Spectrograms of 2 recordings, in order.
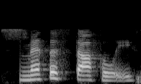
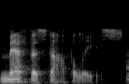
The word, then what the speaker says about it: Mephistopheles: Mephistopheles. No, Meph. M-E-P-H. – Mephistopheles.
